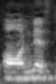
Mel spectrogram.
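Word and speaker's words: honest: अब यहां पे अंजलि इज ए ऑनेस्ट। यहां पे एच क्या होता है? साइलेंट होता है। आवाज किसकी आई? वॉवेल के साउंड की।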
